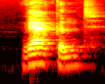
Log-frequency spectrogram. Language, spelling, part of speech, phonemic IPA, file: Dutch, werkend, verb / adjective, /ʋɛrkənt/, Nl-werkend.ogg
- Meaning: present participle of werken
